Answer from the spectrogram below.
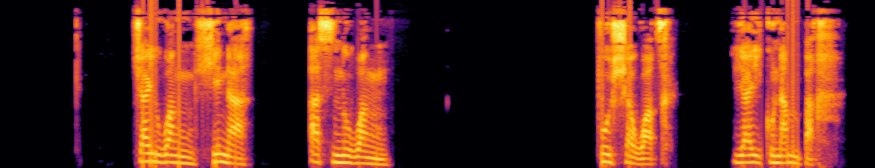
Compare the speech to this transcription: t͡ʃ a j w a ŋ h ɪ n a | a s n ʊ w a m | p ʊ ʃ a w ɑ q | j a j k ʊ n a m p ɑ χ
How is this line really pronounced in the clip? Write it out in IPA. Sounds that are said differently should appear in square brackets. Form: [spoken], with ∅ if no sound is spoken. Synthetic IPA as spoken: t͡ʃ a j w a ŋ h ɪ n a | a s n ʊ w a [ŋ] | p ʊ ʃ a w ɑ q | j a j k ʊ n a m p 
